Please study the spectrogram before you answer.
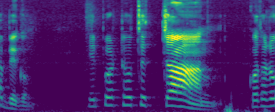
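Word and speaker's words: ちゃん: জনাব বা বেগম জনাব বা বেগম এরপরেরটা হচ্ছে চান কথাটা উচ্চারণ হবে চি এরপরে ইয়া এরপরে উন অর্থাৎ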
